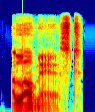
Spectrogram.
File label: "alarmist", British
